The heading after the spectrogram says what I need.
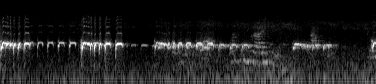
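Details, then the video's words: Local zebra dove singing actively, giving rolling, trilled coos repeated in quick series, with brief high chirps and clicks at the start and a soft background hum. "perkutut lokal gacor"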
